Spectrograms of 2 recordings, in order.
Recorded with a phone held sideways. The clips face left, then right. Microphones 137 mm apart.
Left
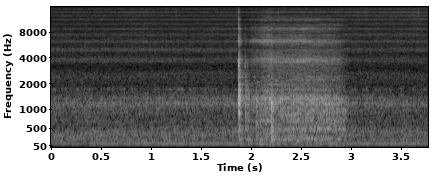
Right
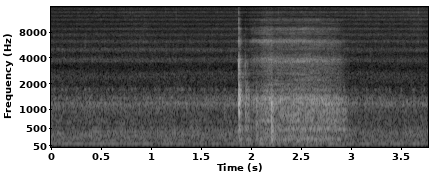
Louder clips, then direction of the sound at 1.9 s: Even; centre (ahead or behind).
